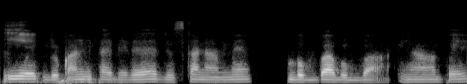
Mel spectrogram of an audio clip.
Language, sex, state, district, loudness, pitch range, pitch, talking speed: Hindi, male, Chandigarh, Chandigarh, -21 LUFS, 110-120 Hz, 115 Hz, 180 wpm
